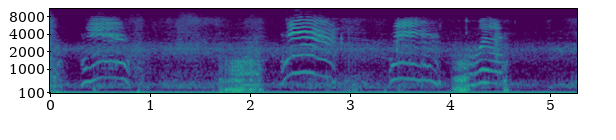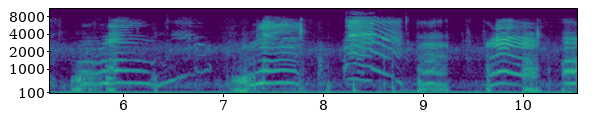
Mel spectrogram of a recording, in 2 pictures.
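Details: Hungry kitten crying near its mother cat, which urges it to eat and stop calling; a rapid series of arched, bent meows, roughly one per second, some overlapping, with a constant low hum beneath.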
